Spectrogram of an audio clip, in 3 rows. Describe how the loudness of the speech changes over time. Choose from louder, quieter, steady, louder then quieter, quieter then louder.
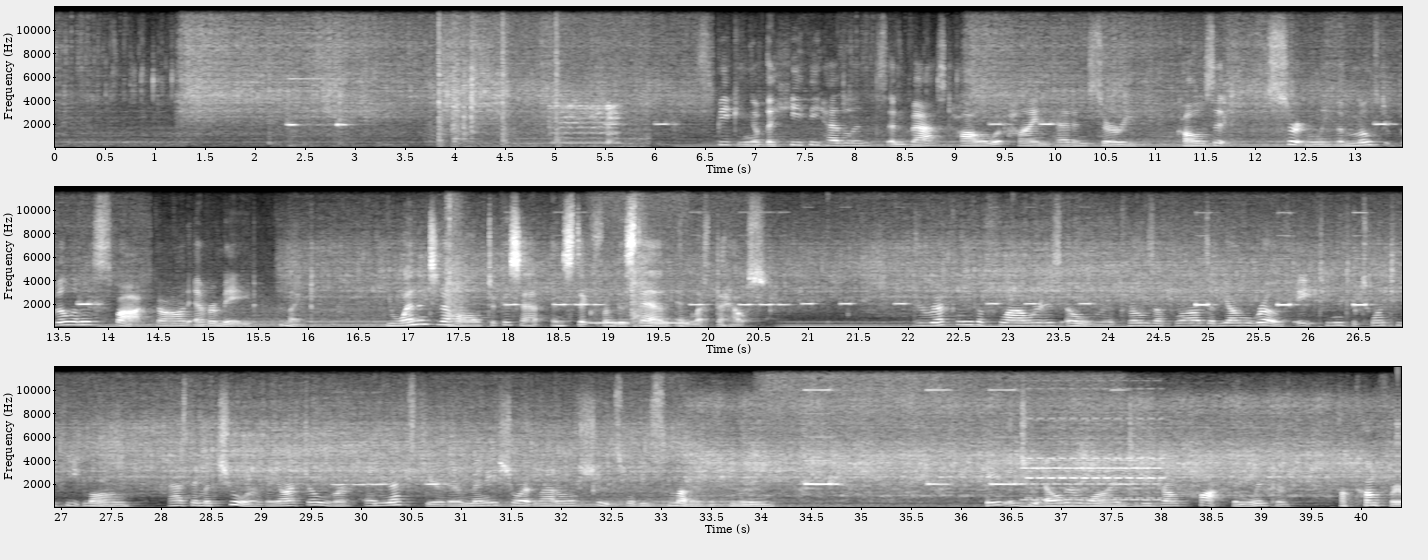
steady.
